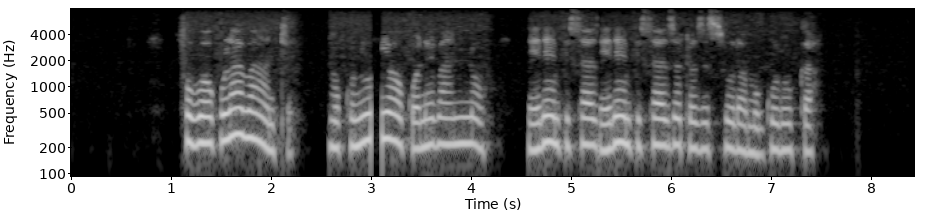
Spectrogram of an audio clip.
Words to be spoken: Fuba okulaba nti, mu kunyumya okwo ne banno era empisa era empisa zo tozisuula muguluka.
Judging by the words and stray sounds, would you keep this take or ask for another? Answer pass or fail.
fail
